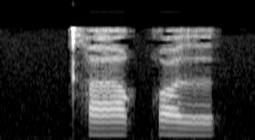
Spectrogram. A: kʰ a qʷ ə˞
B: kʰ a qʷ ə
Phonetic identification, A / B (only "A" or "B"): B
